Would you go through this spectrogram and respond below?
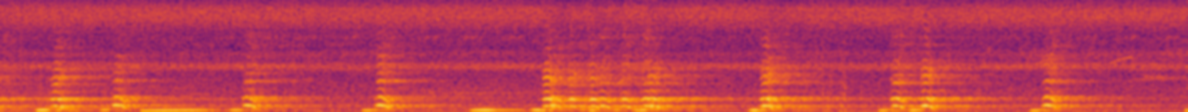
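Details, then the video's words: Wild siamang in Malaysian tropical forest, calling in the morning, throat swelling as it calls: loud resonant hooting barks repeated in bursts about every second, some notes sliding downward, with a steady low booming tone beneath. "Territorial Call from Malaysia tropical forest... Siamang, 合趾猿, Symphalangus syndactylus, フクロテナガザル"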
